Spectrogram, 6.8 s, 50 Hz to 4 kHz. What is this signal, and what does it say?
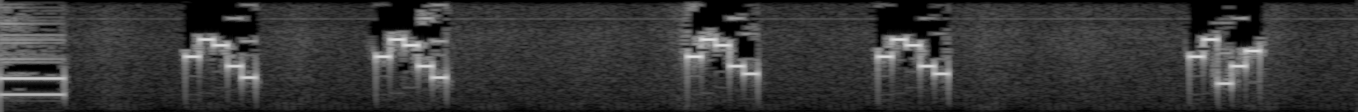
Five-tone selective call (ZVEI), heard as quick runs of five tones, tones of about 70 ms. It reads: 88063 88063 88064 88064 88169
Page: SDR/ZVEI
